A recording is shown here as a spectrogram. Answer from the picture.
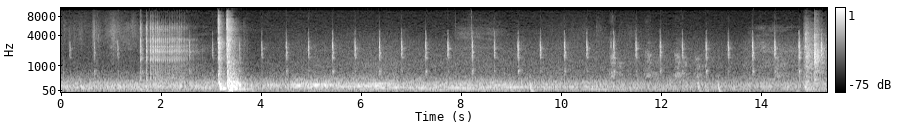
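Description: A steady series of light ticks, a little over two a second, starting about four seconds in. A single louder knock comes just before them.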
